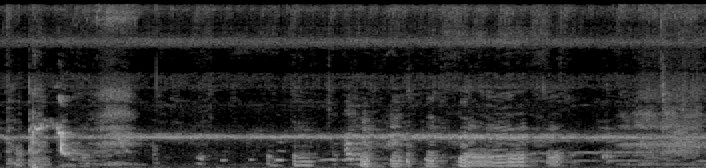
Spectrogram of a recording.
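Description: Chickens clucking in a run of short, quick notes, with a sharp knock just at the start.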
